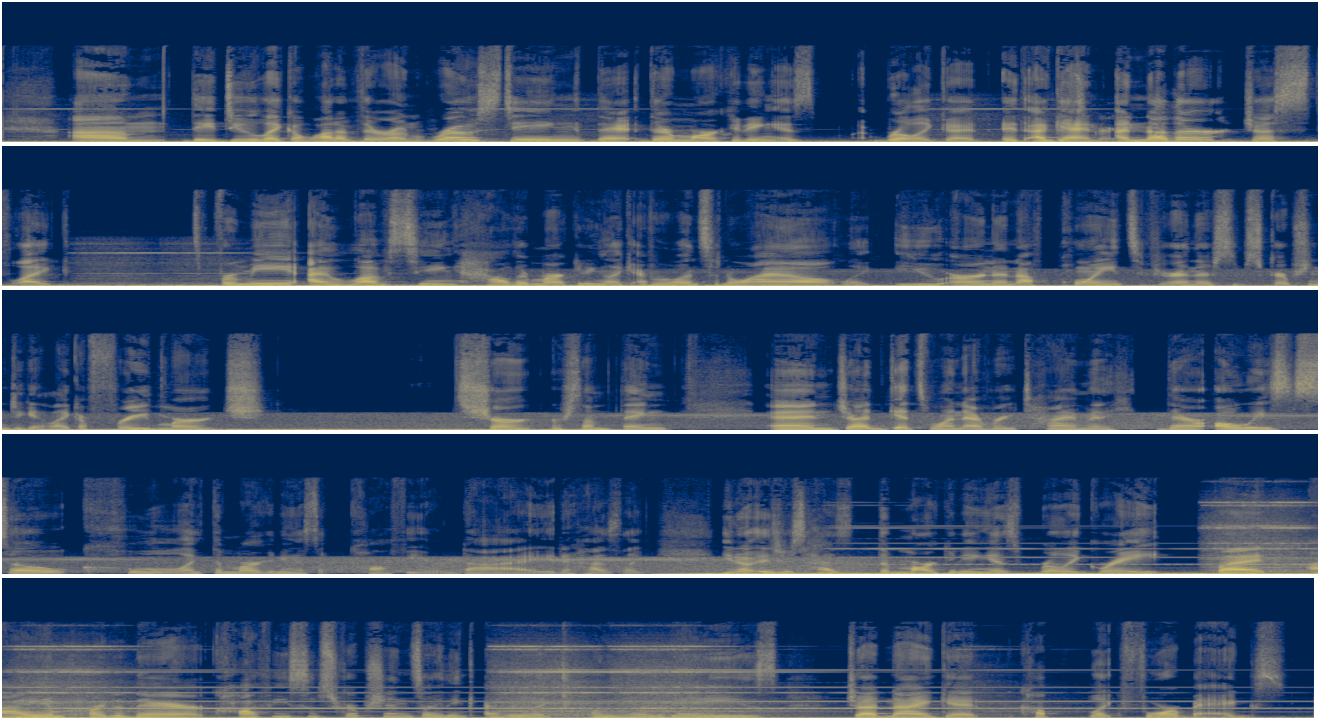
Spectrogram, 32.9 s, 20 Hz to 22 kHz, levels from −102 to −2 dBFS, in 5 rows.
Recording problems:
alarms or sirens; loud; throughout; 7 dB below the speech
low rumble; noticeable; until 16 s and from 23 s on; 20 dB below the speech

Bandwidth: 15 kHz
